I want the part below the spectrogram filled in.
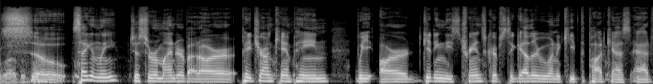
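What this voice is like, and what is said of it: Hoarse voice, cracking from illness. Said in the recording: “my voice is cracking a lot. And that's not because I'm going through puberty ... I've just been sick ... It may not sound like me”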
